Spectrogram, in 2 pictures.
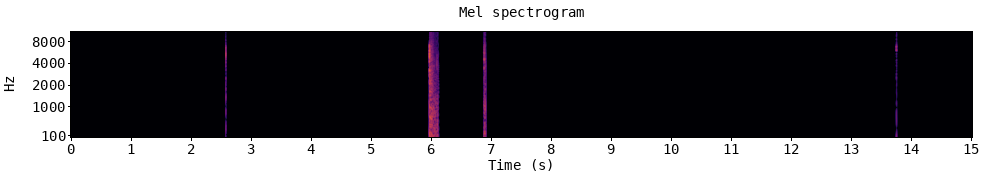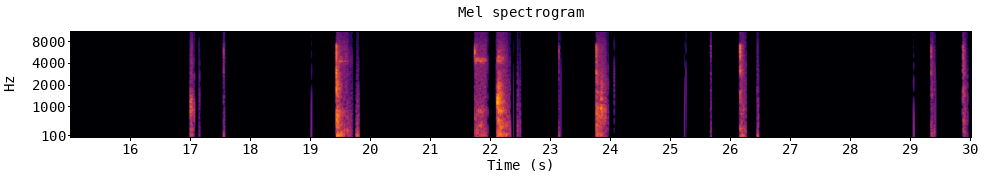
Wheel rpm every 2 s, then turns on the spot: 0, 0, 0, 0, 0, 0, 0, 0, 0, 0, 0, 0, 0, 0, 0.
none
